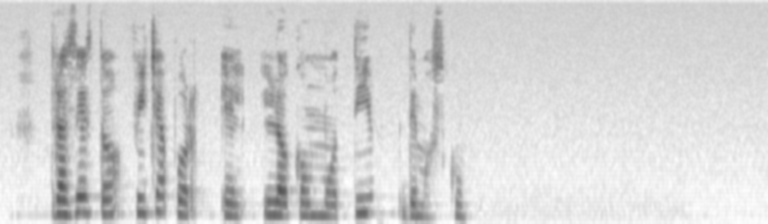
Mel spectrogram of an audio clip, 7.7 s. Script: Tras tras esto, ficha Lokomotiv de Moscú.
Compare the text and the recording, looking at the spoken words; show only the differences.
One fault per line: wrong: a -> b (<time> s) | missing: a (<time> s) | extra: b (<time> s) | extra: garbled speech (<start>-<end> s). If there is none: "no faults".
missing: tras (0.8 s)
extra: por el (1.7 s)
